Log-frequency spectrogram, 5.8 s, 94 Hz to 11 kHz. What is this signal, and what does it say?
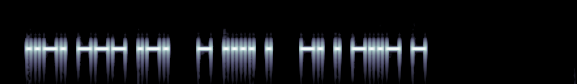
Morse code, heard as a keyed tone, about 36 wpm, 700 Hz. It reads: FOR THE NEXT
